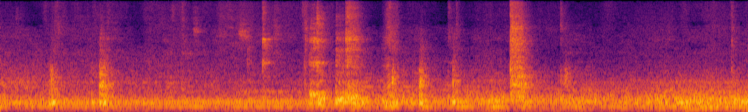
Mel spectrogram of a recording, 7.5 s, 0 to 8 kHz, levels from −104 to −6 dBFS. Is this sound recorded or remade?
recorded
